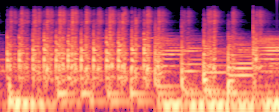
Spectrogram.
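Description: Marching drumline playing: a fast, dense run of stick strokes on tenor drums over pitched marching bass drums.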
